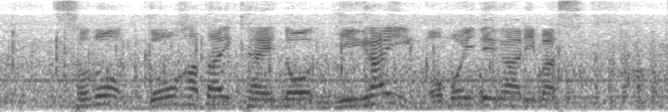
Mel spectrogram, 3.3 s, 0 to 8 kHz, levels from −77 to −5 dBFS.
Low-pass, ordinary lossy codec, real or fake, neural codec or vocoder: none; none; real; none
